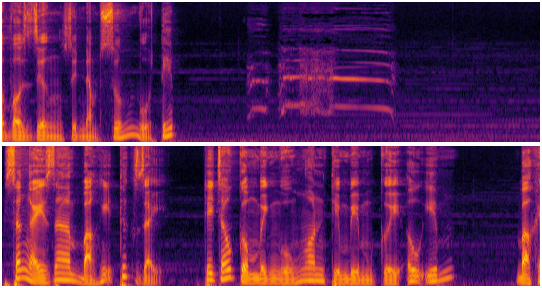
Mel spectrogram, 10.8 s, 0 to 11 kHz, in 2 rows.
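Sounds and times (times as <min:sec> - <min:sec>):
speech: 0:00.0 - 0:01.9, 0:05.4 - 0:10.7
rooster crowing: 0:02.4 - 0:04.1.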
